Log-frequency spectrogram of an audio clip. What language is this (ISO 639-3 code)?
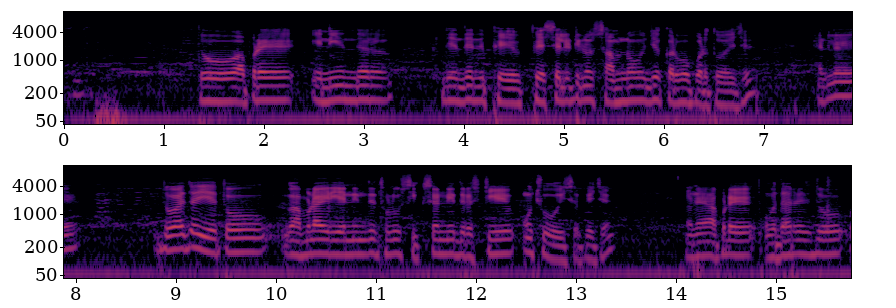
guj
